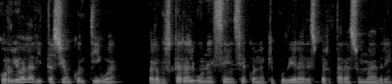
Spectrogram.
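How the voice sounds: Heard over a quiet background, a natural reading voice keeps a fairly even intonation.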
